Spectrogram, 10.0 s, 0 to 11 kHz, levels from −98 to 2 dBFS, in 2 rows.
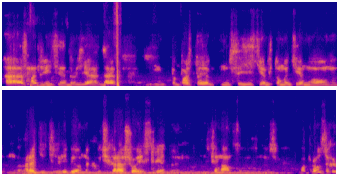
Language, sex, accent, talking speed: Russian, male, native, 120 wpm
